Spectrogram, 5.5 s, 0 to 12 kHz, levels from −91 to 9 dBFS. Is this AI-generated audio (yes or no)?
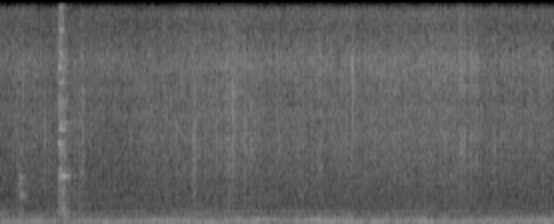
no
